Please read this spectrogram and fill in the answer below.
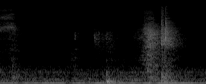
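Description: Dog food being spooned into bowls: a few short, faint scrapes, the loudest about one and a half seconds in.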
